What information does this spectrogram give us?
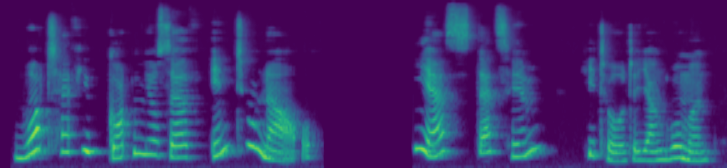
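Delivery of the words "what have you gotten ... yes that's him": a lightly raised, fussy gentleman; a hint of a prim, worried angel; Aziraphale's voice. A narrator's reading. Aziraphale answers the shop girl's call, lightly voiced worried gentleman.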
